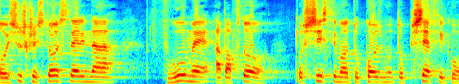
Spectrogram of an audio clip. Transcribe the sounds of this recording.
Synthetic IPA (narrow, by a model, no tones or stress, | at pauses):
o̞isusxɾist̪o̞sθe̞linɐ | v̥ɣume̞ɐpɐft̪o̞ | t̪o̞sist̪imɐt̪uko̞zmut̪opseft̪iko̞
